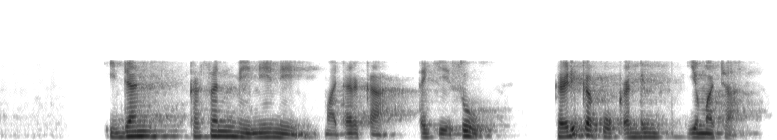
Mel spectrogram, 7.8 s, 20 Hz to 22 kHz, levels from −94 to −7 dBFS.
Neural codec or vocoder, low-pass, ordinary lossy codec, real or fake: codec, 24 kHz, 3.1 kbps, DualCodec; 3.6 kHz; none; fake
